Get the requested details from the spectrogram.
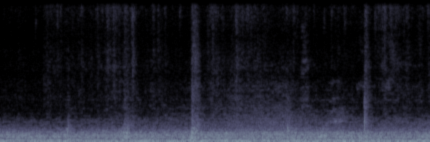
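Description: The bus body rattles and clatters over bumps.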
